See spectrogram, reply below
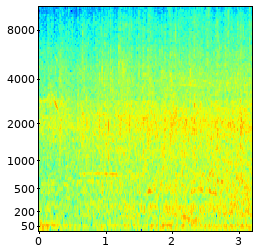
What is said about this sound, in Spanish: Bueno, pues hay palmas para Palmitas Que saluda ahora la presidencia.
